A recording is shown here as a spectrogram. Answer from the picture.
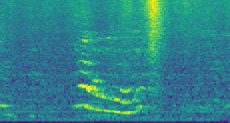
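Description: A domestic cat meowing once, a single drawn-out call of under a second near the middle that falls in pitch and bends up again at its end.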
